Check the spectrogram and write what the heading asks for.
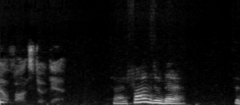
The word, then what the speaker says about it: Alphonse Daudet: Alphonse Daudet. So, Alphonse Daudet. So, this is a French word actually, and we must know the correct pronunciation.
